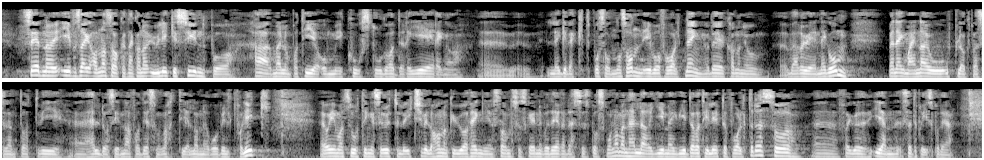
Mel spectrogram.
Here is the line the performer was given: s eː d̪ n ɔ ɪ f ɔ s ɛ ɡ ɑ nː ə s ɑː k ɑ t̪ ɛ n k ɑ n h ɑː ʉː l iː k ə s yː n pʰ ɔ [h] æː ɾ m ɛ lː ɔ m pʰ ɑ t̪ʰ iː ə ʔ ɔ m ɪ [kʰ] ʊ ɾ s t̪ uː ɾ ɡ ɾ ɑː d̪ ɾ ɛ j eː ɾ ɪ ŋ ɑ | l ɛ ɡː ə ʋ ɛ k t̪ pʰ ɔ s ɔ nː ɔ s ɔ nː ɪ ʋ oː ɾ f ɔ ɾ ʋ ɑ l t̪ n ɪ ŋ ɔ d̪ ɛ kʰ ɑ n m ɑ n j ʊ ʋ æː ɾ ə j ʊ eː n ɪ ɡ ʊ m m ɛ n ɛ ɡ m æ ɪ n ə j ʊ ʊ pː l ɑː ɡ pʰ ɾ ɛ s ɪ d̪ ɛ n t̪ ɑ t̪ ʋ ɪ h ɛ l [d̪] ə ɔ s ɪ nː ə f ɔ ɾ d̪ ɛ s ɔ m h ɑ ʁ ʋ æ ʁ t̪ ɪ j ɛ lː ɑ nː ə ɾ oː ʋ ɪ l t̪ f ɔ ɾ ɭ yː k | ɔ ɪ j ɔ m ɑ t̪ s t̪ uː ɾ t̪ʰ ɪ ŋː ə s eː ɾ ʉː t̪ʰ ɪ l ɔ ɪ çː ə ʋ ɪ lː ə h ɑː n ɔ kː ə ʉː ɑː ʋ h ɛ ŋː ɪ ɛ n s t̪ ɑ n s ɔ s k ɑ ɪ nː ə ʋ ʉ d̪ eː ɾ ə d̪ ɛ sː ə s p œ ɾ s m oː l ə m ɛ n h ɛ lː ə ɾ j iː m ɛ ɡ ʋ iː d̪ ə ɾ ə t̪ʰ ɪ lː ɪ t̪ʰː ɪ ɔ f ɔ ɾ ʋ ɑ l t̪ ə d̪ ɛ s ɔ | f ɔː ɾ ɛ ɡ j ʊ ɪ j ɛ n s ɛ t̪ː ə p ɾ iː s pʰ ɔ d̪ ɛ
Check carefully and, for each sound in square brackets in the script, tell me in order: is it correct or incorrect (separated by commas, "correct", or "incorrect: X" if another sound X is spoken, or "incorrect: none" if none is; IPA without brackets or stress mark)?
correct, correct, correct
